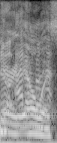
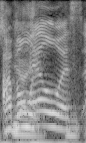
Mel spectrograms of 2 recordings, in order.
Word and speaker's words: Elwes: Because that's what I put Carrie Elwes. – Elwes.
